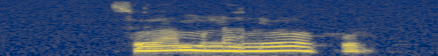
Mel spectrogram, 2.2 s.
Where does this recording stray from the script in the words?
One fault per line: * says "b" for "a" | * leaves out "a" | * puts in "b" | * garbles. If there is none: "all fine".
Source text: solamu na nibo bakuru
all fine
